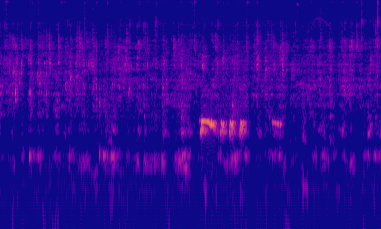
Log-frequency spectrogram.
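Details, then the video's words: Local zebra dove singing on a morning, a few short bright cooing phrases clustered near the middle, over quieter repeated low murmuring notes and a steady background hiss. "suasana pagi dengan kicau perkutut lokal"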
